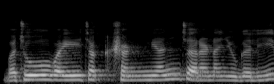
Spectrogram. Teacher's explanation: Anuswara changes to nu there.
